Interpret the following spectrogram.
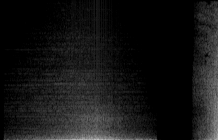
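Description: A designed whoosh sound effect with a deep rumble underneath, swelling to a peak about a second in, then fading and cutting out shortly before the end.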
